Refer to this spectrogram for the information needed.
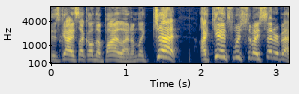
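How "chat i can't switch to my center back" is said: loud, high screaming. Retelling a moment when a counterattack came: retelling screaming at chat. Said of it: "I'm screaming it".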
